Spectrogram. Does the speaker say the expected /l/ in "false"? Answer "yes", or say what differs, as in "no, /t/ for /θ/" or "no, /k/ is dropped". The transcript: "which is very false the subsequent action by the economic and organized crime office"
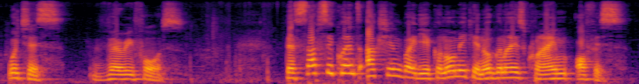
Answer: no, /l/ is dropped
